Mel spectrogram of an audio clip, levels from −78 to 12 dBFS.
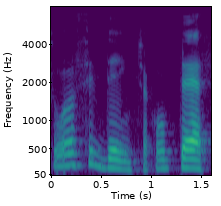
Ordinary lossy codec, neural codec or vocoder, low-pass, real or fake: none; none; 7.2 kHz; real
